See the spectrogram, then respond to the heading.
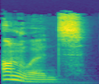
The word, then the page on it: onwards: British English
